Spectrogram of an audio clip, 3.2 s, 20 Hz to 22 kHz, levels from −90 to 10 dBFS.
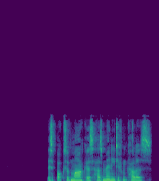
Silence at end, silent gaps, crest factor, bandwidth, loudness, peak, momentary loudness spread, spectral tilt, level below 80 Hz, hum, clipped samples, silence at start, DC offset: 0.2 s; none; 18 dB; 8.2 kHz; -23 LUFS; -6 dBFS; 7 LU; -5 dB/octave; -62 dBFS; none; under 0.1%; 0.95 s; under 0.1%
